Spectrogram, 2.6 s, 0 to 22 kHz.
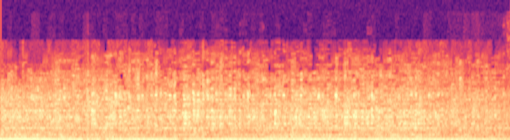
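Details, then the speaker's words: Upright AB62RT boom lift engine, sat unused over a year, first start after rewiring, running on old fuel: steady deep even drone with smooth low beat, no misses or knocks; runs cleanly. "I just want to say did you listen to that purr that's still on that old fuel"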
